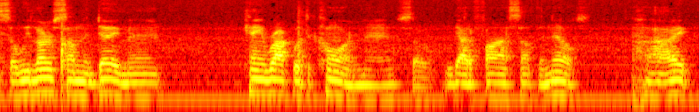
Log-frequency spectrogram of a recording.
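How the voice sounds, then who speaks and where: A man's voice: lowish voice, darkish tone, slight background noise, rough recording. A man hosting an online radio show, reading passages aloud and then commenting loosely, often ending lines with "man.". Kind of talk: casual talk-radio commentary.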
